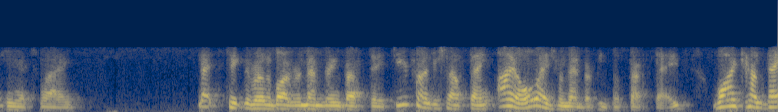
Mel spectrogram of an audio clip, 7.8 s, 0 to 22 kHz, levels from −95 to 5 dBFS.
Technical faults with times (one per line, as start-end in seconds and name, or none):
0.00-7.79 tandem speech coding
